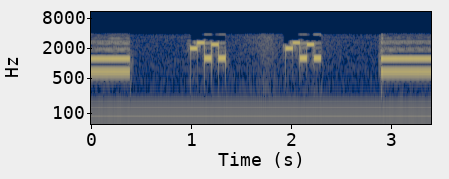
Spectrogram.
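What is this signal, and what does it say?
Five-tone selective call (ZVEI), heard as quick runs of five tones, tones of about 70 ms. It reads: 88303 88303
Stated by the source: ZVEI five-tone call received on an SDR, from audio.f85360.feuerwehr-orlamuende.org (Feuerwehr Orlamünde fire brigade).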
